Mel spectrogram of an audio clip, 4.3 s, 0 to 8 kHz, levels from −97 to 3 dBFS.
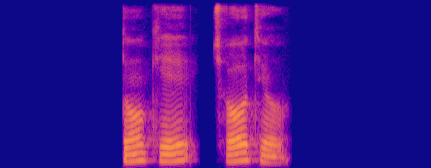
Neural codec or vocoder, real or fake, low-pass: autoencoder, 48 kHz, 128 numbers a frame, DAC-VAE, trained on Japanese speech; fake; 7.2 kHz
